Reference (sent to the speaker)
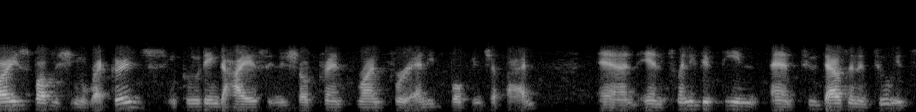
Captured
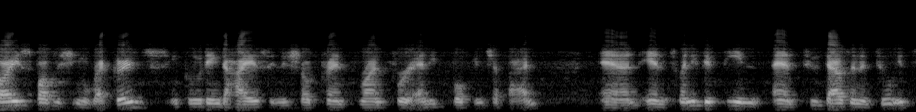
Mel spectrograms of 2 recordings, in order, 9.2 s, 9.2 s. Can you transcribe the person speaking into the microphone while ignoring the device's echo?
none

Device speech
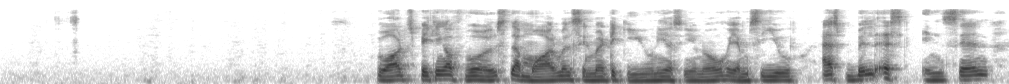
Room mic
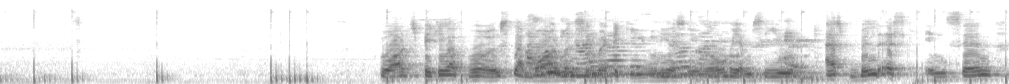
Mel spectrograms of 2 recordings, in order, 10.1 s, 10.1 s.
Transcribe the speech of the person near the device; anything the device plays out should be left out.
I won't deny that the Cinder can help,

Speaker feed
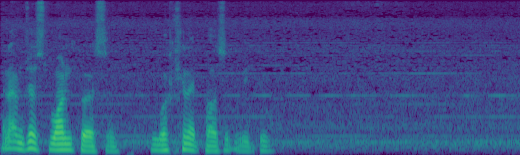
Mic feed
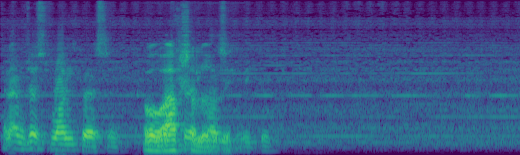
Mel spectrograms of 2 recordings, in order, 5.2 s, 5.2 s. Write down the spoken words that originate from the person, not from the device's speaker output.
Oh, absolutely.

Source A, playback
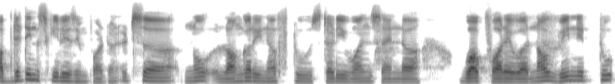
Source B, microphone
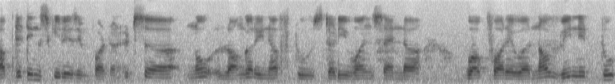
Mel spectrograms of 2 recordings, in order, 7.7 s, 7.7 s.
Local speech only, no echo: none

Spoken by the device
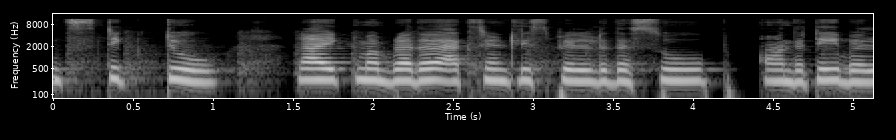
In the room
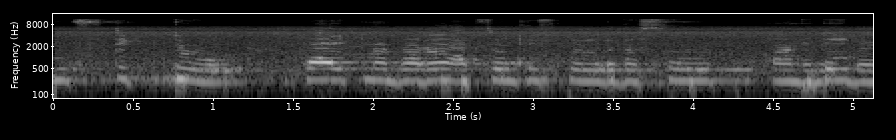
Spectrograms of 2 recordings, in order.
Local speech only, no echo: none

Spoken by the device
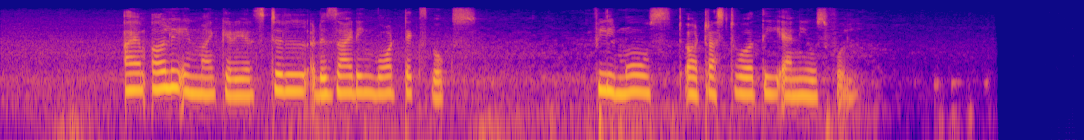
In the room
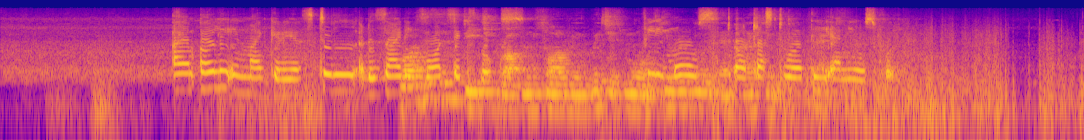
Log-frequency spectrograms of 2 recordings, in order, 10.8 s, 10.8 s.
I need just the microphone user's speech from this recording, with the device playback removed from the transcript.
Processes teach problem solving, which is more durable than isolated facts.

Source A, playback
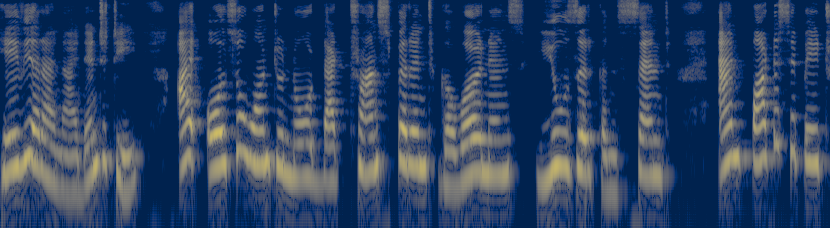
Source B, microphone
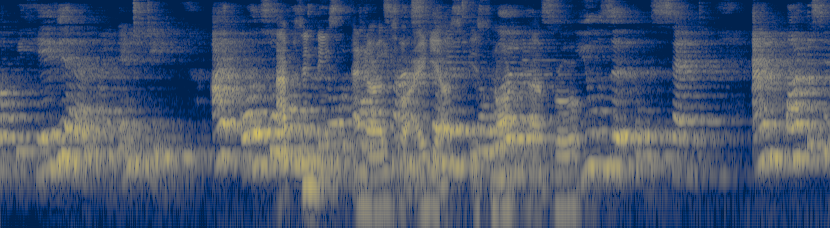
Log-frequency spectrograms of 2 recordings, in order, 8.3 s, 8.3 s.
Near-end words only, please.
absentees and also ideas is not a pro-

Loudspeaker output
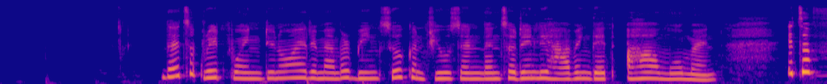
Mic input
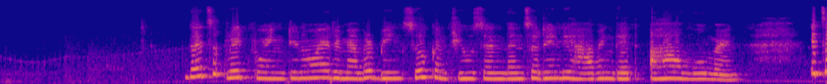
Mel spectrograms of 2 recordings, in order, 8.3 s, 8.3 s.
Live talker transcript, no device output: none

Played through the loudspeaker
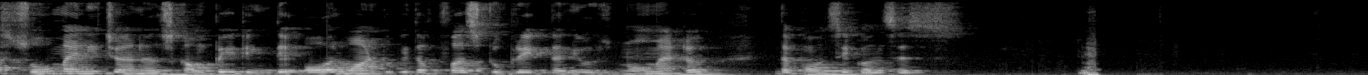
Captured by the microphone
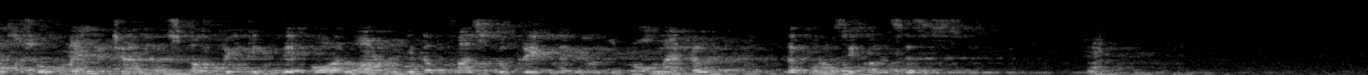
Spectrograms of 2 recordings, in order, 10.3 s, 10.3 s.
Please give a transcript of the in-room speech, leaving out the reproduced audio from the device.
none

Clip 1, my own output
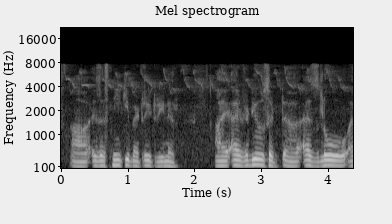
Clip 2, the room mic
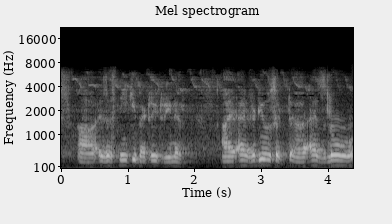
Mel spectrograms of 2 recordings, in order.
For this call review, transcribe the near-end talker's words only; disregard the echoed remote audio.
none

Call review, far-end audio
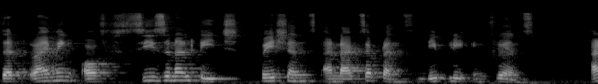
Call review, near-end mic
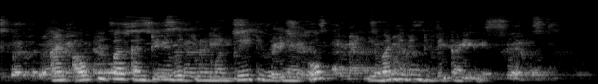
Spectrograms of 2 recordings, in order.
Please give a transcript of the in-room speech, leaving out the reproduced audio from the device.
and how people continue with humor, creativity, and hope even during difficulties.

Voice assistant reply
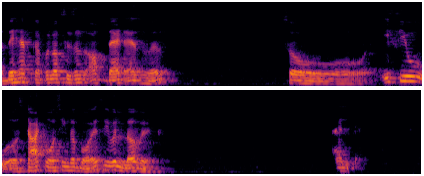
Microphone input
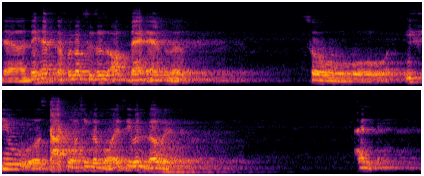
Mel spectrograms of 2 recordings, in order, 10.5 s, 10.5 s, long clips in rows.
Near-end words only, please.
What?

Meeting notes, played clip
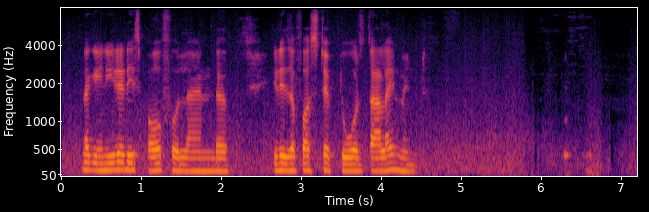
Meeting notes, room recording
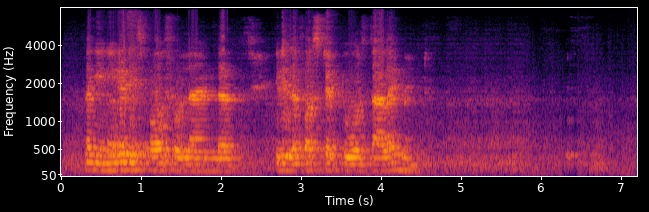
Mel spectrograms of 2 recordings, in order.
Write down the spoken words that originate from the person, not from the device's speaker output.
They arrive gently

